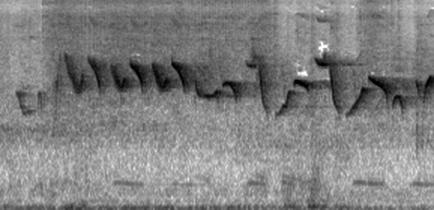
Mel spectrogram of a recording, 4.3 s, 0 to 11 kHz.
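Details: Songbird recorded in the morning on 11 May 2024: a fast string of high, sweet chirps and slurred whistles running almost without pause, over a low rumble of background noise.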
